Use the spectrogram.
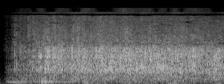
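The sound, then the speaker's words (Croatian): Dense, continuous applause from an audience at a youth performance swells in quickly and holds at a loud, even level of rapid clapping. “Ovo je samo jedan od bezbroja aplauza koje je na velikom broju priredbi i svečanosti za svoj kreativni rad i prikazano stvaralaštvo dobilo na hiljade mladih”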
